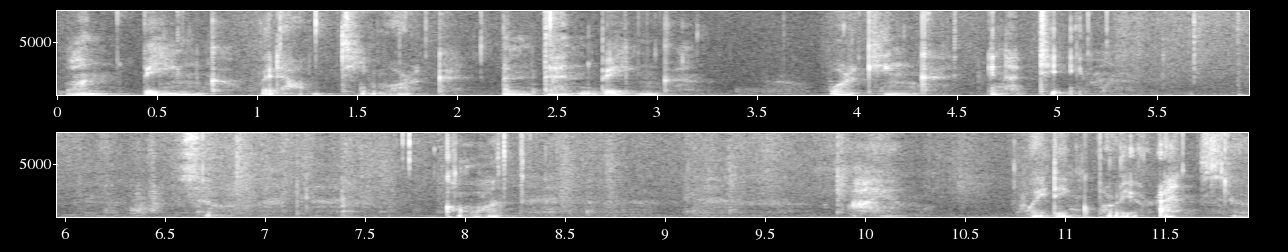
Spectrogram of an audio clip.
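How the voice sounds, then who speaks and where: A man's voice: on the low side, slow, pauses often, a little mellow. A man doing an ASMR roleplay as an arrogant, impatient, rude boss, with a condescending, demanding manner. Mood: cold, curt. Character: arrogant, impatient, rude male boss interviewing a job applicant.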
